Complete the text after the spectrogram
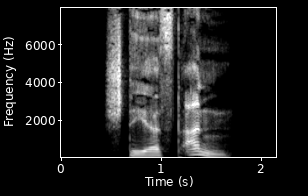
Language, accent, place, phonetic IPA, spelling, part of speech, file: German, Germany, Berlin, [ˌʃteːəst ˈan], stehest an, verb, De-stehest an.ogg
- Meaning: second-person singular subjunctive I of anstehen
